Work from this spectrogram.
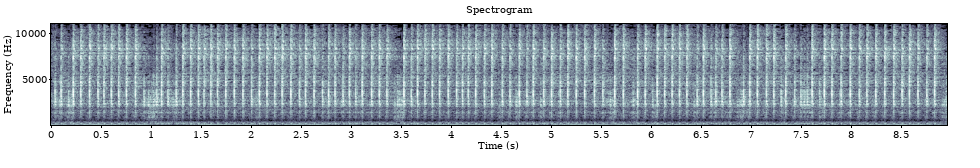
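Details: Losi 5T 2.0 gas two-stroke RC truck on VP fuel after about four to six months stored, choked, started on the workbench up on tires: a sharp, buzzy rattle firing fast and even throughout, no stumbling or cutting out; normal two-stroke running.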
